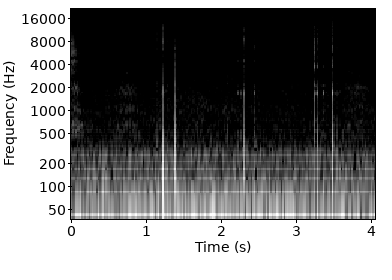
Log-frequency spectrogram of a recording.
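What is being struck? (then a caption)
Small carved wooden parrot figurine. A small wooden parrot figurine brought back from South America is tapped, producing sharp, dry wooden clicks. The clicks come in three short bursts over a low, steady background hum.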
